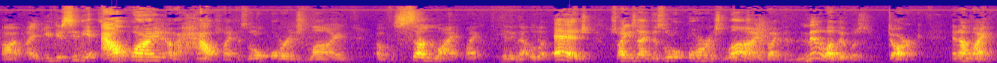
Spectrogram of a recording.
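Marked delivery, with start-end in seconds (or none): none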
